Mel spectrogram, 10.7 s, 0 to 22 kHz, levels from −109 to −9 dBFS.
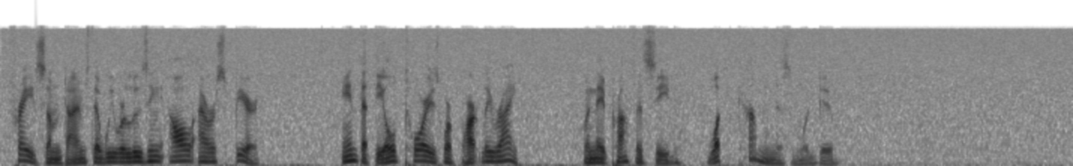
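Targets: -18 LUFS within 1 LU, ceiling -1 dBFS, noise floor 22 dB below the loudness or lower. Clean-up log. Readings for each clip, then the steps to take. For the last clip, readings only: dropouts 1; longest dropout 4.0 ms; noise floor -41 dBFS; noise floor target -47 dBFS; loudness -24.5 LUFS; peak level -3.0 dBFS; loudness target -18.0 LUFS
-> interpolate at 0.35 s, 4 ms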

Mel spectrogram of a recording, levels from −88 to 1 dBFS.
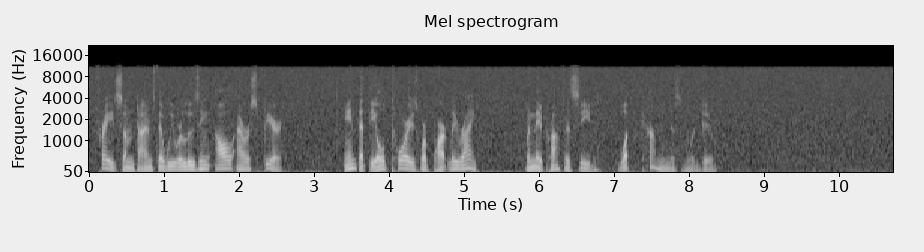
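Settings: dropouts 0; noise floor -41 dBFS; noise floor target -47 dBFS
-> noise print and reduce 6 dB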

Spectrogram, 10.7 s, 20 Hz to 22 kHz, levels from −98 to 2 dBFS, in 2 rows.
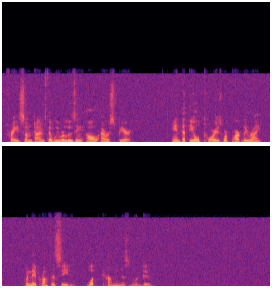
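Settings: noise floor -47 dBFS; loudness -24.5 LUFS; peak level -3.0 dBFS; loudness target -18.0 LUFS
-> trim +6.5 dB; peak limiter -1 dBFS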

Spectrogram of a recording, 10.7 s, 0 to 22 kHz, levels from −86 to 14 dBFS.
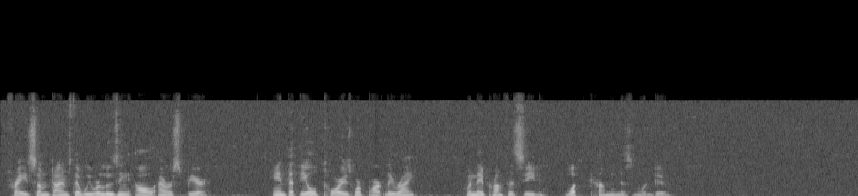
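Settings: loudness -18.0 LUFS; peak level -1.0 dBFS; noise floor -40 dBFS

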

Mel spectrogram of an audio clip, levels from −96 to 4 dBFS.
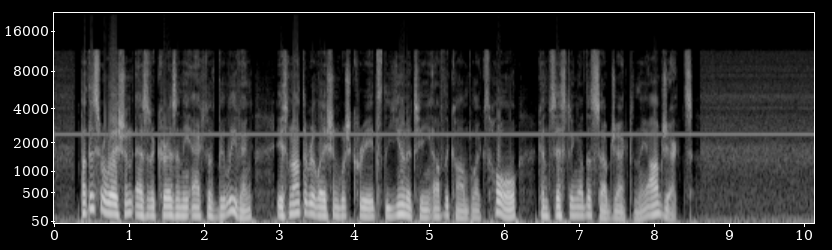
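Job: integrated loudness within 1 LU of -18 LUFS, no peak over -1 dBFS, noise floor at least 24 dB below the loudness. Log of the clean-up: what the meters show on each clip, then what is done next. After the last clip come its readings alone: clipped samples 0.4%; clipping level -11.5 dBFS; steady tone 2.4 kHz; tone level -46 dBFS; loudness -24.0 LUFS; peak level -11.5 dBFS; loudness target -18.0 LUFS
-> clip repair -11.5 dBFS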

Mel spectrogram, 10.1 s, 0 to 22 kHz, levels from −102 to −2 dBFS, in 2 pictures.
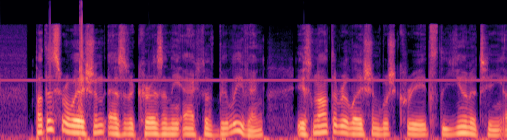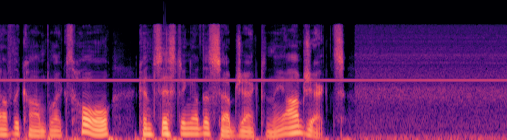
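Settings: clipped samples 0.0%; steady tone 2.4 kHz; tone level -46 dBFS
-> band-stop 2.4 kHz, Q 30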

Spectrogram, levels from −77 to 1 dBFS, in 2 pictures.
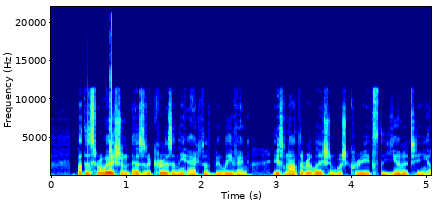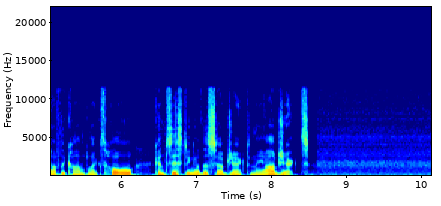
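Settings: steady tone not found; loudness -23.5 LUFS; peak level -2.5 dBFS; loudness target -18.0 LUFS
-> trim +5.5 dB; peak limiter -1 dBFS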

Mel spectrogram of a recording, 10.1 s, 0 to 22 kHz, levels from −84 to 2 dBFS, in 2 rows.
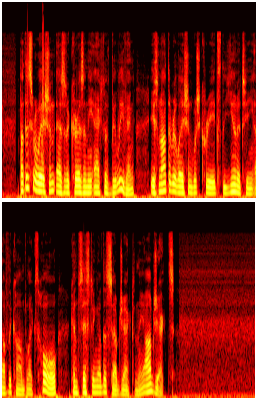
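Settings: loudness -18.5 LUFS; peak level -1.0 dBFS; noise floor -45 dBFS

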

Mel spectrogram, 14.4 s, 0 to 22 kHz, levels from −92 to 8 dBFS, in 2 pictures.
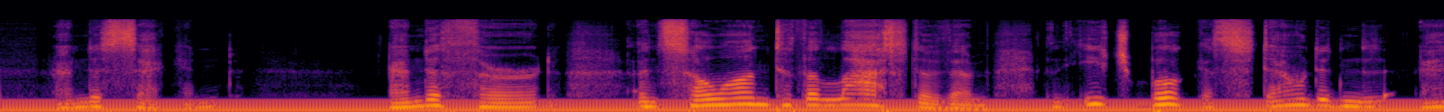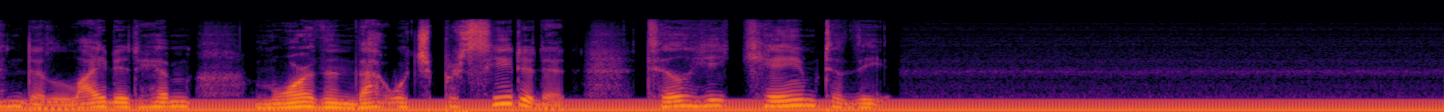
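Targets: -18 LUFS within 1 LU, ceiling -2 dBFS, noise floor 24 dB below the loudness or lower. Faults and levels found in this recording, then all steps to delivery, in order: hum 60 Hz; highest harmonic 300 Hz; hum level -26 dBFS; loudness -25.0 LUFS; peak level -6.5 dBFS; loudness target -18.0 LUFS
-> hum notches 60/120/180/240/300 Hz; trim +7 dB; peak limiter -2 dBFS

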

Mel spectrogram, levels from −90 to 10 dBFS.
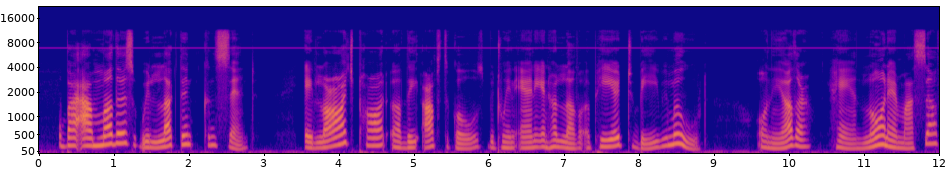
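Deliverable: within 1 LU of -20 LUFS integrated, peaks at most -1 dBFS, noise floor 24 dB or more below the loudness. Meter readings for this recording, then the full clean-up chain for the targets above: steady tone 6.9 kHz; tone level -50 dBFS; loudness -27.0 LUFS; peak level -6.5 dBFS; loudness target -20.0 LUFS
-> band-stop 6.9 kHz, Q 30; trim +7 dB; peak limiter -1 dBFS

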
